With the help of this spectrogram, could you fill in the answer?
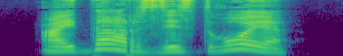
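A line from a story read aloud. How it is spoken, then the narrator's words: Shouted. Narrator (Russian): крикнула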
